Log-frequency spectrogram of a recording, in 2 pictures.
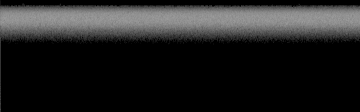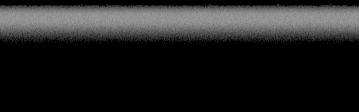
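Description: Steady, unbroken high-pitched hiss like cicadas, a simulated sample of hissing tinnitus for comparison with ringing in the ears.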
